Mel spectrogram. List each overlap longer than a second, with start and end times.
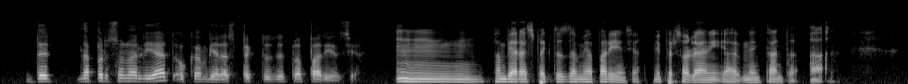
none

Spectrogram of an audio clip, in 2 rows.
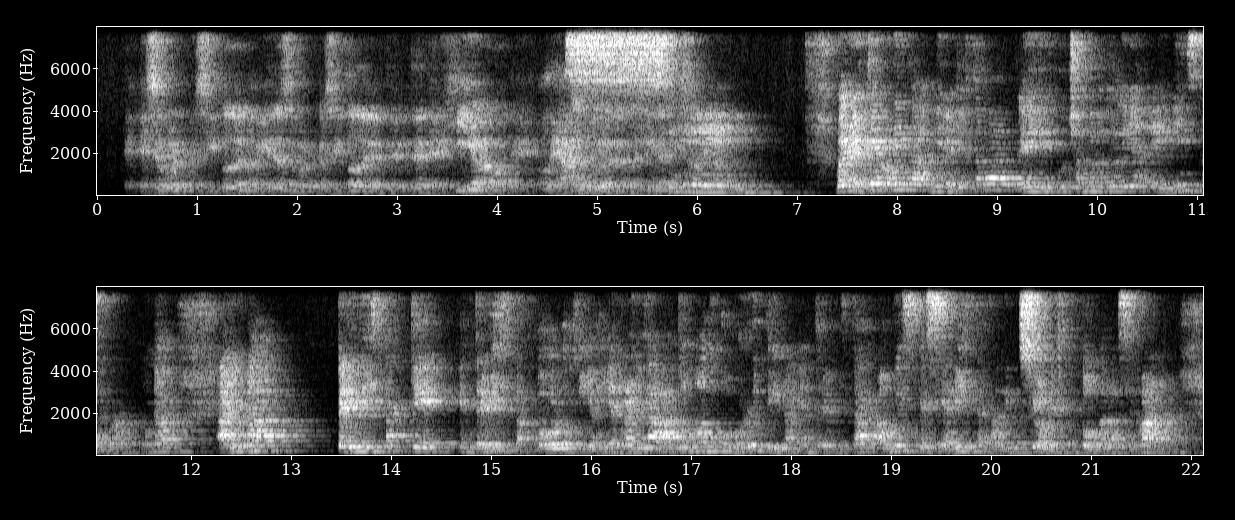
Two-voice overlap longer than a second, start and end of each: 4.7-6.2

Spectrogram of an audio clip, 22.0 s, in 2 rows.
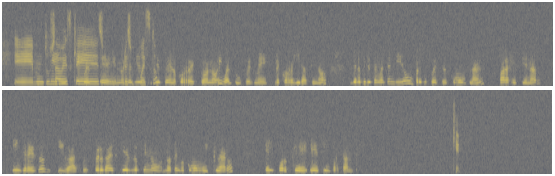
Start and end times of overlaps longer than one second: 0.7-3.1

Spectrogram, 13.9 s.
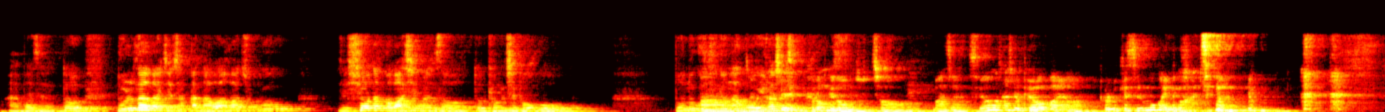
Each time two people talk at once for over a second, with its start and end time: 7.0-8.4

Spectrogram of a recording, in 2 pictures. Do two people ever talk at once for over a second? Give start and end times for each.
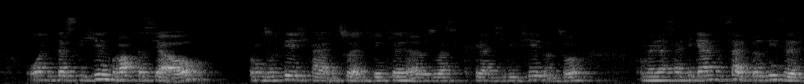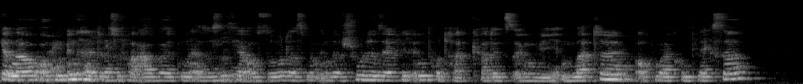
8.1-9.5

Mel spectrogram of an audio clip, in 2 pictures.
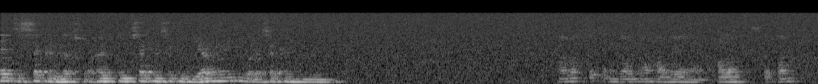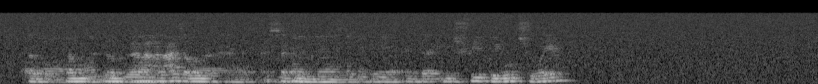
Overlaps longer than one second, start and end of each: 8.5-12.2

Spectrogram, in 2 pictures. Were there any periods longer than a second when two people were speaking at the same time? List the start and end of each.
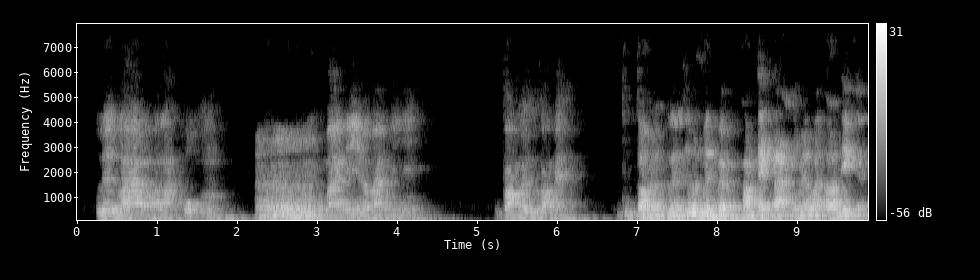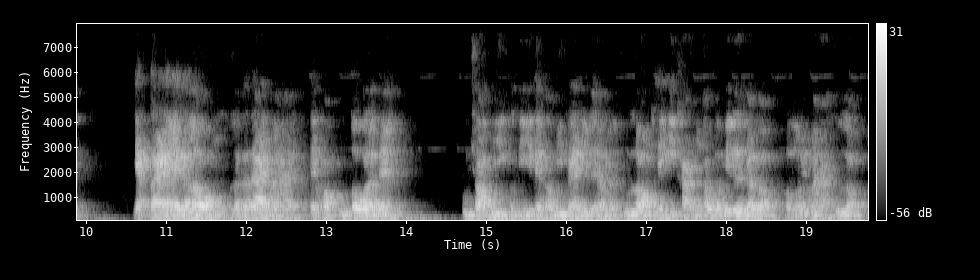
none

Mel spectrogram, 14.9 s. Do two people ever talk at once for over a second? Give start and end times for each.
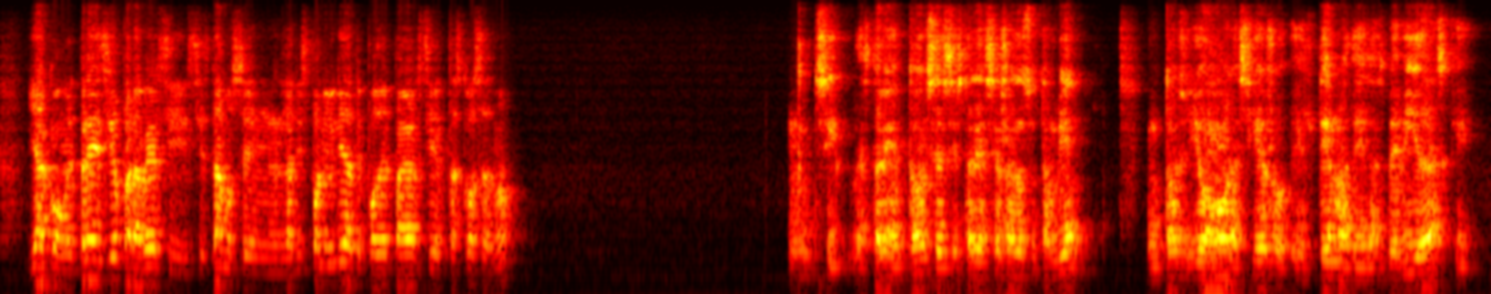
none

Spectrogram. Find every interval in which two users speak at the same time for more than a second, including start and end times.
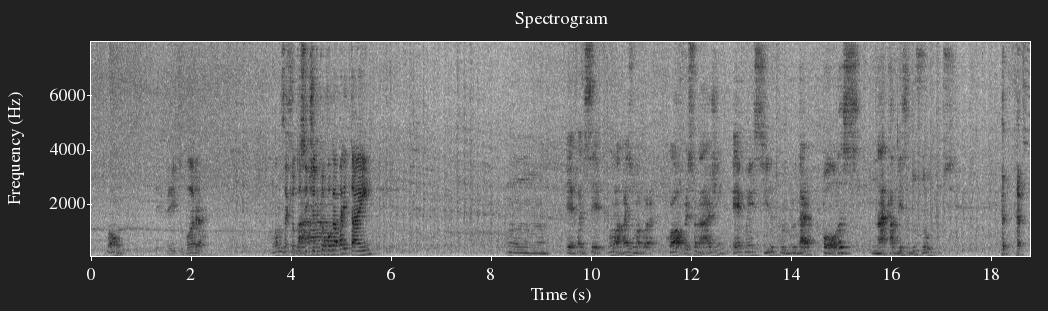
3.8-5.1

